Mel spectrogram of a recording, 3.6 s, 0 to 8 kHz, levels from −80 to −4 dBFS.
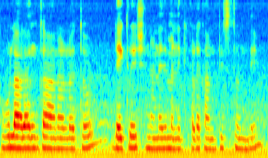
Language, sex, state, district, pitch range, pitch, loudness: Telugu, female, Telangana, Mahabubabad, 195-210 Hz, 200 Hz, -17 LUFS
